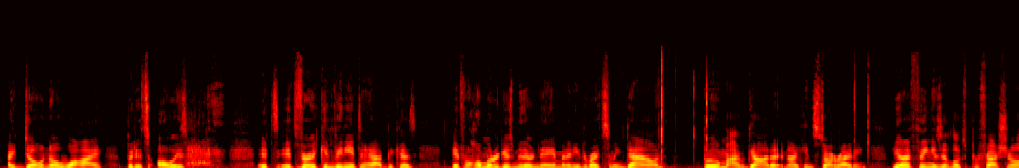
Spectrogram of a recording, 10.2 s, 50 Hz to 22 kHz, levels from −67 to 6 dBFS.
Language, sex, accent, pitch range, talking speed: English, male, American, 125-160 Hz, 260 wpm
